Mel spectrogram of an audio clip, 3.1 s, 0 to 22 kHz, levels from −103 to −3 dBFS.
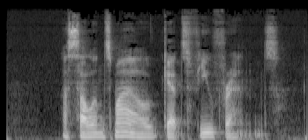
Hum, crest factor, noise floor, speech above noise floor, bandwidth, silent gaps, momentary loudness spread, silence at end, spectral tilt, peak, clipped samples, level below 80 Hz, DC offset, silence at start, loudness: none; 20 dB; -64 dBFS; 35 dB; 16 kHz; none; 15 LU; 0.3 s; -4 dB/octave; -10 dBFS; under 0.1%; -58 dBFS; under 0.1%; 0.6 s; -29 LUFS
